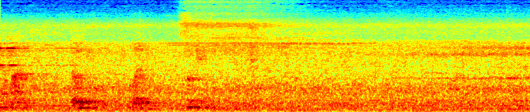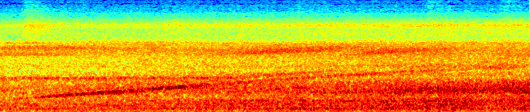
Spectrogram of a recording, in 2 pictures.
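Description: Mumbai metro train slowing into a station, a steady loud rumble heard from onboard with a rising whine of the drive motors, continuous and close, no speech.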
